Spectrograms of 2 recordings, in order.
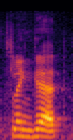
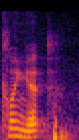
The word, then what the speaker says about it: Tlingit: So again, the A&B ANS began as a Tsimshian owner, a business owner, and I'm gonna try to pronounce Tlingit, not like the Klingit or whatever I've heard, to emphasize the absolute nativeness of this organization.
